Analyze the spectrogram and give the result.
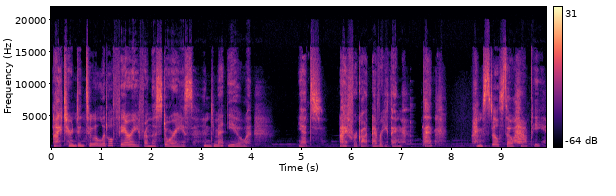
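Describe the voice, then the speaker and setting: Gentle wistful young woman, game voice, breathy half-whisper, slow. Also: on the high side, steady tone, faint music behind. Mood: tender. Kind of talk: game voice acting.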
